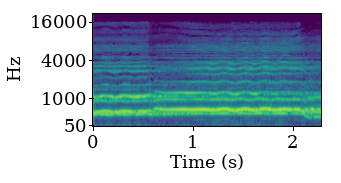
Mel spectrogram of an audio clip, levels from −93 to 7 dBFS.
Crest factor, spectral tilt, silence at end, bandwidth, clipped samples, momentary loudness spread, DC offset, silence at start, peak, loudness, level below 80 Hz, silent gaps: 10 dB; -2 dB/octave; 0 s; 9.4 kHz; under 0.1%; 4 LU; under 0.1%; 0 s; -2 dBFS; -10 LUFS; -60 dBFS; none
